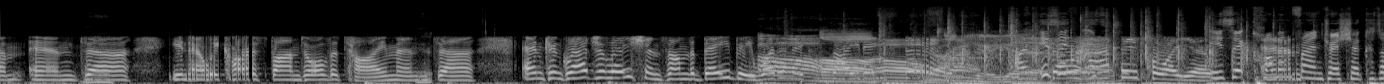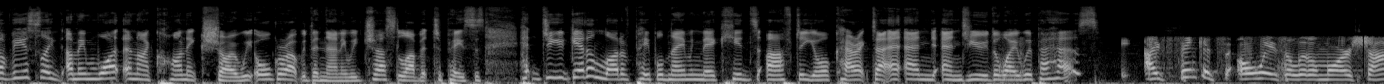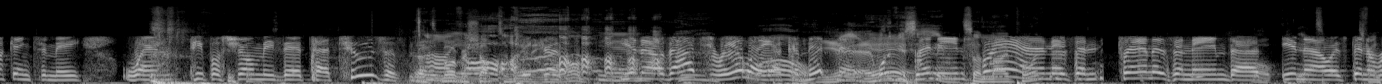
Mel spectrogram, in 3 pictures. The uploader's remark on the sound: call into the show!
